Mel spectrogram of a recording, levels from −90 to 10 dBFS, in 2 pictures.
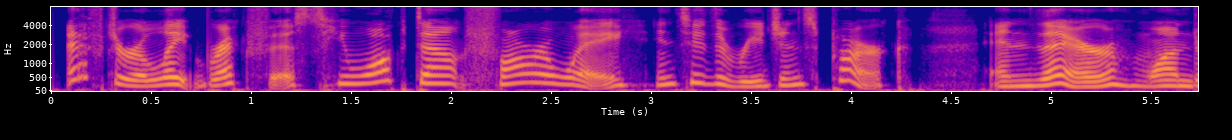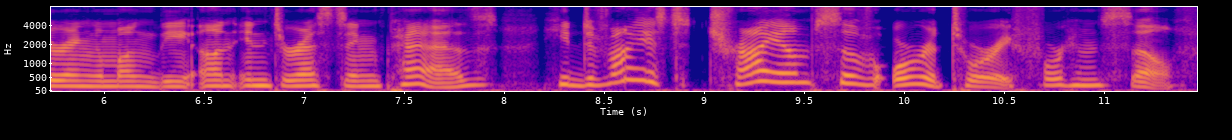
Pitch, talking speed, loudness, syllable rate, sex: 230 Hz, 140 wpm, -19 LUFS, 4.4 syllables/s, female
